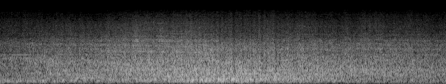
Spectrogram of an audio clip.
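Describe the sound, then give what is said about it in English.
A train rumbles steadily through a railway station in central Jakarta, by a station coffee stall, its broad clattering roar swelling to a peak midway and then easing slightly, with no voices heard. “Back in central Jakarta at a railway station coffee stall,”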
